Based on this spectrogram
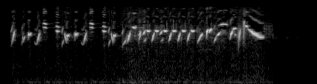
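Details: Rapid European goldfinch song: a quick stream of sharp, high tweets that speeds into a dense twitter before ending on a drawn-out downslurred note, in a quiet setting.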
